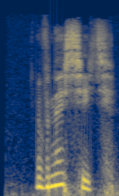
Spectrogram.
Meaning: 1. to carry in, to bring in 2. to pay in, to deposit 3. to bring in / about, to cause, to introduce 4. to enter, to include, to insert
- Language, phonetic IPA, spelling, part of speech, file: Russian, [vnɐˈsʲitʲ], вносить, verb, Ru-вносить.ogg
